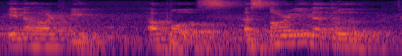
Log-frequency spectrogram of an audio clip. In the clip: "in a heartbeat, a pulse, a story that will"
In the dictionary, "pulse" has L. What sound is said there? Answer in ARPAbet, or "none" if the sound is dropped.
none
